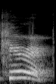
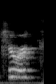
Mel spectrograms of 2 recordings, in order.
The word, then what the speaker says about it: Kirik: It is Kirik. Perfect pronunciation. If you listen to a blue jay singing, the bird goes, Kirik, Kirik. And that's what I'm named for.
